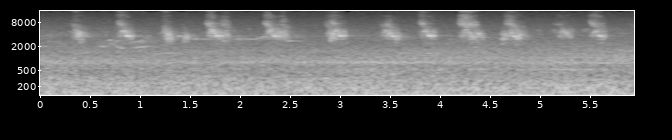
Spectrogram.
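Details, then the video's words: Eurasian tree sparrow (Passer montanus) nestlings give a rapid run of high, thin chirps, several each second, over a steady low rumble. "Vrabec polní (Passer montanus)"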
